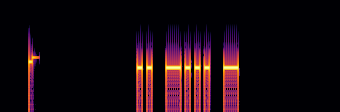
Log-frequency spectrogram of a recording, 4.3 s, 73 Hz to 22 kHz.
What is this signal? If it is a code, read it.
Morse code, heard as a keyed tone, about 20 wpm, 700 Hz. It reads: IBT
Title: Three Challenging Letter-Number Combinations 20wpm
